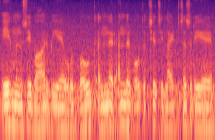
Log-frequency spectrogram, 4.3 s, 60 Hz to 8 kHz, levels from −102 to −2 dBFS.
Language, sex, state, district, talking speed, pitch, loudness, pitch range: Hindi, male, Rajasthan, Bikaner, 225 wpm, 100 Hz, -18 LUFS, 95-105 Hz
